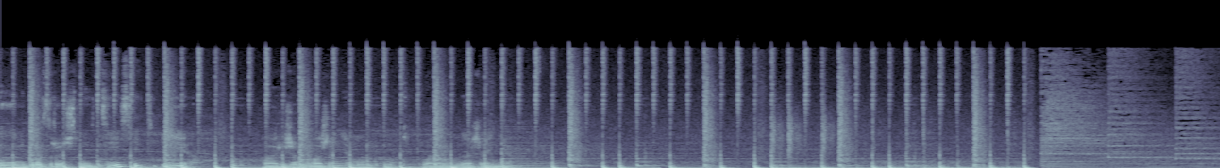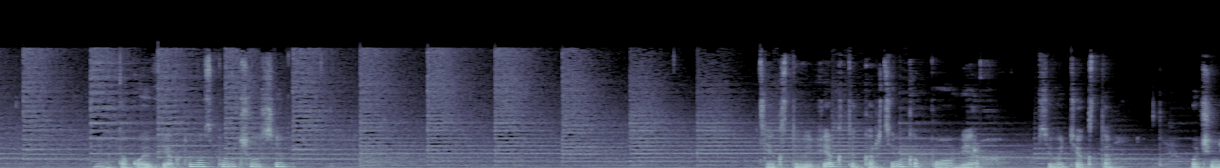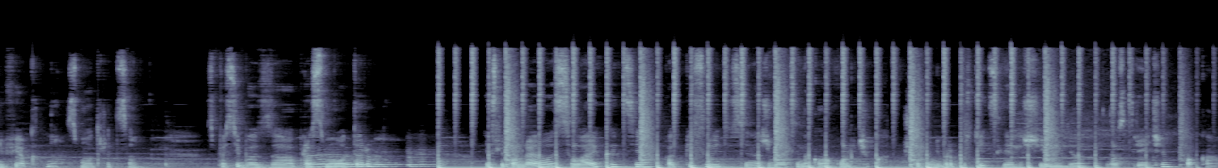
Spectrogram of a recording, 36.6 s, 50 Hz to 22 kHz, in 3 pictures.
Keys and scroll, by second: 0.4 1, 12.3 ctrl+x.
